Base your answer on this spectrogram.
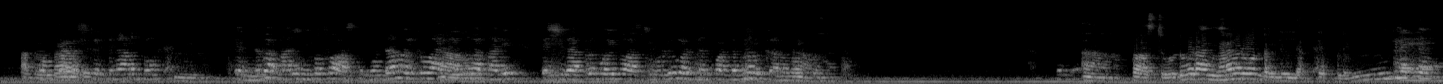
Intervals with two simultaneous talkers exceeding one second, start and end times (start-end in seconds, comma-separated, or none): none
